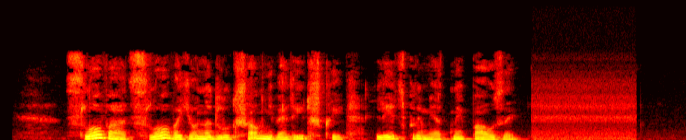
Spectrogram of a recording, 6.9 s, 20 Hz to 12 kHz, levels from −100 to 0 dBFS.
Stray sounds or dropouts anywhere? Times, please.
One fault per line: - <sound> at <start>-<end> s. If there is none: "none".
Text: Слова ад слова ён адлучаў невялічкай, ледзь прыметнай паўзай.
none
